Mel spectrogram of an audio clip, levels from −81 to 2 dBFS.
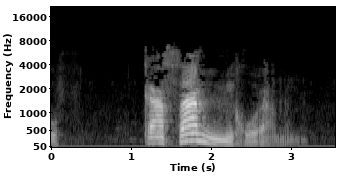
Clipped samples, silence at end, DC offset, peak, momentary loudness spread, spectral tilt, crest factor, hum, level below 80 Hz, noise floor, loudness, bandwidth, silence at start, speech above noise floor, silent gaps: under 0.1%; 0.55 s; 0.3%; -2 dBFS; 22 LU; -4.5 dB/octave; 20 dB; none; -60 dBFS; -60 dBFS; -19 LUFS; 7.2 kHz; 0 s; 41 dB; none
